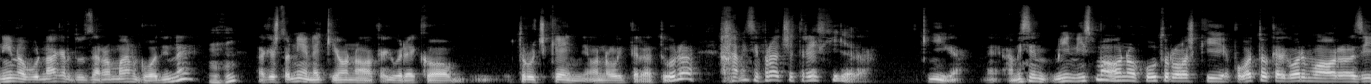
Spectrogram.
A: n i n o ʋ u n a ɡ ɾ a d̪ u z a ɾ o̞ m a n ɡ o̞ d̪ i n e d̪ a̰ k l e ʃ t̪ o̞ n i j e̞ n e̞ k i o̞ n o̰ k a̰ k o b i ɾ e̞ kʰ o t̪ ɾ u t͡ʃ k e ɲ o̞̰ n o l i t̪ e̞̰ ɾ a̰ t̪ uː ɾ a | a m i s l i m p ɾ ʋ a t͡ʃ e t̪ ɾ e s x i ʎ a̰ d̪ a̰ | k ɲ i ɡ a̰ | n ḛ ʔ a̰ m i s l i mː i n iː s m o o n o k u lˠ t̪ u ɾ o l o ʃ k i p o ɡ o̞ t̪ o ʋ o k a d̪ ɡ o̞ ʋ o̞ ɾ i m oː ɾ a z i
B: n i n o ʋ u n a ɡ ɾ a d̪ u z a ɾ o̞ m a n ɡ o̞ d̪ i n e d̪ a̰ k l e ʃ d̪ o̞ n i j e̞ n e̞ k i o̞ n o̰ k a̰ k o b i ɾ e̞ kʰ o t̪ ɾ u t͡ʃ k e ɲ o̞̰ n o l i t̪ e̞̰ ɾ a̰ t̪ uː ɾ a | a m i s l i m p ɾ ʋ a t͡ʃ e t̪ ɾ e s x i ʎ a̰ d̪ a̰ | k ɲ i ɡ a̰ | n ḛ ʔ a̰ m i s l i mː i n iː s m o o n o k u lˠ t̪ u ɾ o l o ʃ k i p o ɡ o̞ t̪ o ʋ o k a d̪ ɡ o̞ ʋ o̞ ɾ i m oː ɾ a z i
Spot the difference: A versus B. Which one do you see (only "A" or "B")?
A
